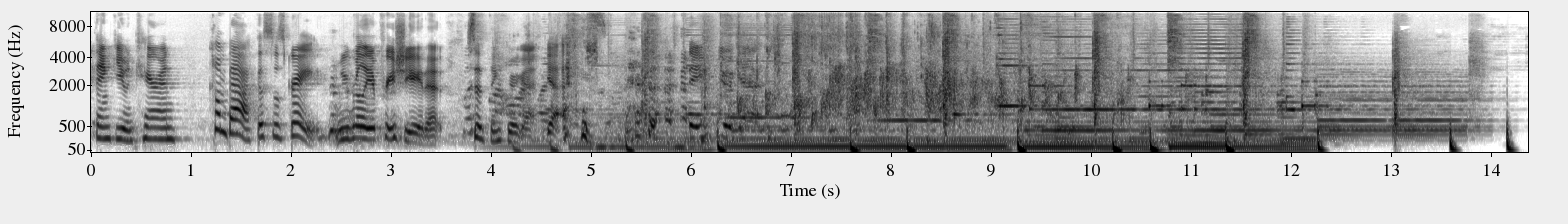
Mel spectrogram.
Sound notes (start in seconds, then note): 5.5 applause; 9.2 closing music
